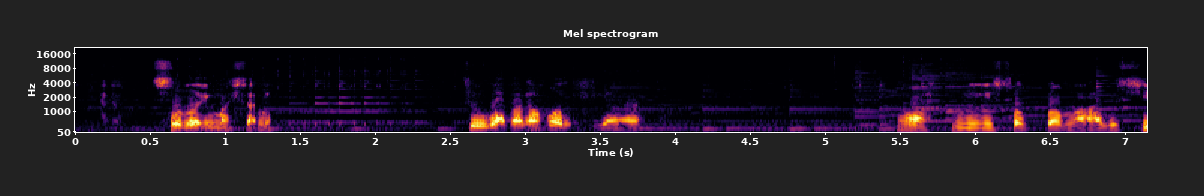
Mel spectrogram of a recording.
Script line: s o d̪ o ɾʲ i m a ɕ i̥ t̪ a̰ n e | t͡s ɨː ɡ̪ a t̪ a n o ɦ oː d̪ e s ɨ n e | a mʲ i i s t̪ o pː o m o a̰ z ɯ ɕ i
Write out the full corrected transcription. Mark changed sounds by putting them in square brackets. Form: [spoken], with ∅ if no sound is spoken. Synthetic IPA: s o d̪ o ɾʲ i m a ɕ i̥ t̪ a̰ n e | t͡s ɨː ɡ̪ a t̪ a n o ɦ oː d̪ e s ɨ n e | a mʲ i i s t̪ o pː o m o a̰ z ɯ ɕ i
